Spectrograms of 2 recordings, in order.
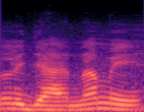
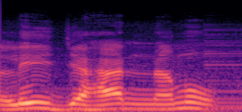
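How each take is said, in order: First: The last word ends with an i vowel. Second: The last word ends with an u vowel. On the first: It follows the grammar after a preposition. "harusnya li jahannami, haraf jar" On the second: It fits the rhyme of the verse. "karena nazoman maka bacanya li jahannamu"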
